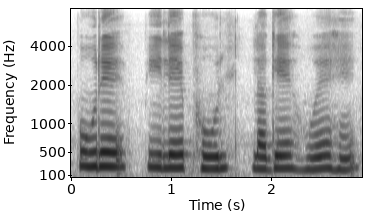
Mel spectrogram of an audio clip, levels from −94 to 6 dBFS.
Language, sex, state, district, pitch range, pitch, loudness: Hindi, female, Madhya Pradesh, Bhopal, 210-235 Hz, 220 Hz, -15 LUFS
